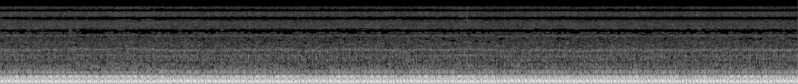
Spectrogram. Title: High idle Vrod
